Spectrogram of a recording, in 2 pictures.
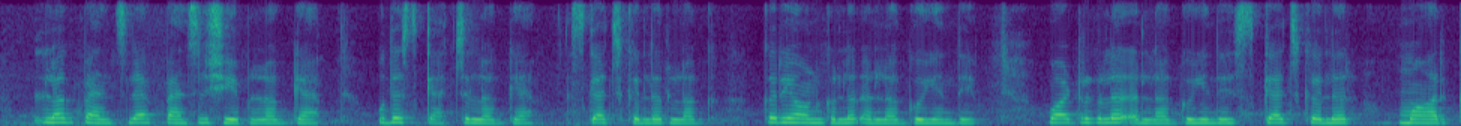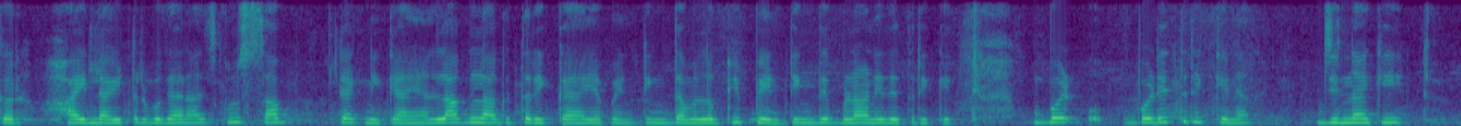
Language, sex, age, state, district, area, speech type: Dogri, female, 18-30, Jammu and Kashmir, Samba, rural, spontaneous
